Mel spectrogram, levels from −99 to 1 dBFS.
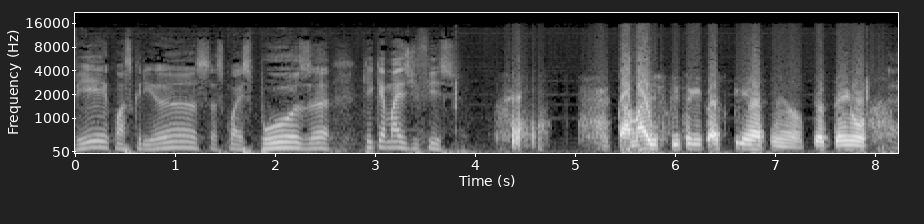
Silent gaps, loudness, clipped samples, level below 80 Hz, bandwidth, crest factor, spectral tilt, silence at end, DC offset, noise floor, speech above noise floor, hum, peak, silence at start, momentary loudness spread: none; -17 LUFS; under 0.1%; -46 dBFS; 16 kHz; 14 dB; -5.5 dB/octave; 0 s; under 0.1%; -41 dBFS; 23 dB; none; -4 dBFS; 0 s; 18 LU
